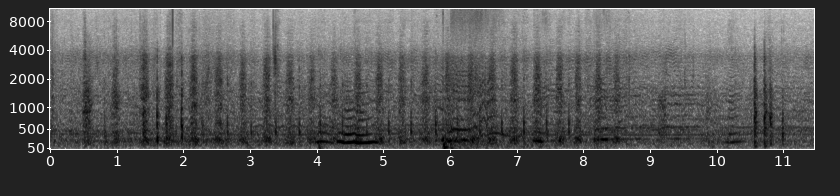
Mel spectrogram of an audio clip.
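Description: Honeybees buzz steadily at an open hive during Apistan and Apiguard mite treatment, a dense close swarm hum with individual bees flying past near the microphone, swelling briefly in the middle, with no talking.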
